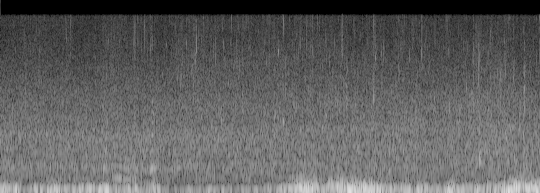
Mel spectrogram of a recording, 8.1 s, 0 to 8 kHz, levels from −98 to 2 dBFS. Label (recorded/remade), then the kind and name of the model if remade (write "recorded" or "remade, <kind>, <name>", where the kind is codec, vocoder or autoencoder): recorded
